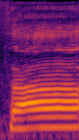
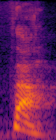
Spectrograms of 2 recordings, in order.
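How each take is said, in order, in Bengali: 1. স্বরটি টেনে লম্বা করা হয়েছে। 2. স্বরটি ছোট, টানা নয়। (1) "কেউ যদি পড়ি সা, ভুল" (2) "এখানে হবে সা, টানবো না"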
